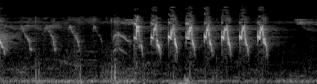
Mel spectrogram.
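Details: Bar-winged prinia, agitated and answering a lure recording, gives a fast series of about eight loud, sharp chirping notes, roughly three per second, after softer descending calls.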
